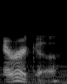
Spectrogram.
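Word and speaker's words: Eruca: us to rely on it's it's spelled like aruka but it's literally just Erica please your decision there's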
